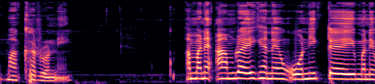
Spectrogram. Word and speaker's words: macaroni: এই যে পাস্তাটা, এইটাকে অনেকে পাস্তা বলেন, ম্যাকারনি, কোরিয়ান উচ্চারণে হচ্ছে মাকারনি।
